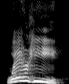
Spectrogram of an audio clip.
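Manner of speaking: a cornered warlock screaming hoarsely; cracked strained scream. A narrator's reading. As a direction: let the voice crack in terror. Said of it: "in a cracked and strained voice".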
